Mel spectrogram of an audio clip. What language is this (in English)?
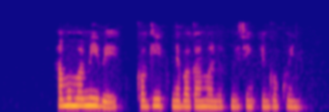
Kalenjin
